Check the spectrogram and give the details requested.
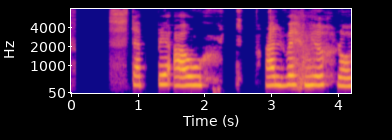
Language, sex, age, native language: Icelandic, male, 8, Icelandic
